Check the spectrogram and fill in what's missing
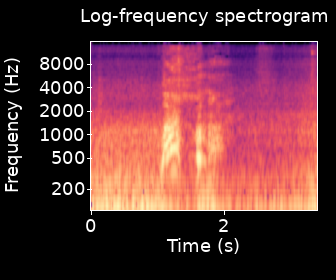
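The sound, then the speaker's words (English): A two-part sneeze bursts out over low background rumble: a rising voiced intake followed quickly by a sharper, breathy release, then quiet hum resumes. “Whether I got to sneeze again.”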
